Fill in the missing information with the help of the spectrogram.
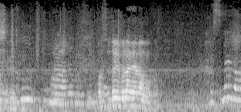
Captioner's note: speaking foreign language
